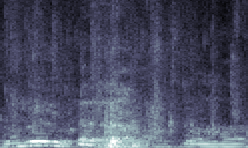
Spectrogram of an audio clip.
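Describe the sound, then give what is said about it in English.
A brief splash of water in a bathtub as a young child splashes with their toes, a single burst in the middle, surrounded by the child's high-pitched babbling and vocal sounds. “You're splashing me with those toes.”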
